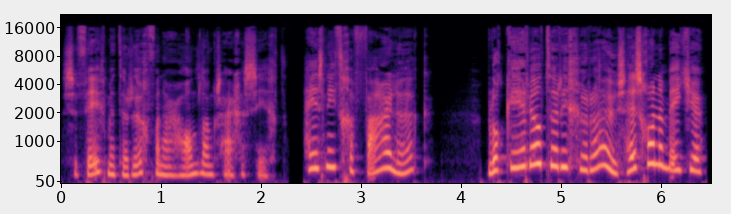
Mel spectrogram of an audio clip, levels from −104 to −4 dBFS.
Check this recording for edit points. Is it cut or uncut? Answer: cut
